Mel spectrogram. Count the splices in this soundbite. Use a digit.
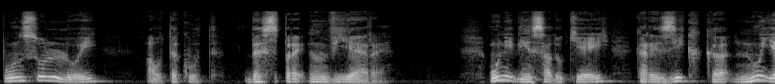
1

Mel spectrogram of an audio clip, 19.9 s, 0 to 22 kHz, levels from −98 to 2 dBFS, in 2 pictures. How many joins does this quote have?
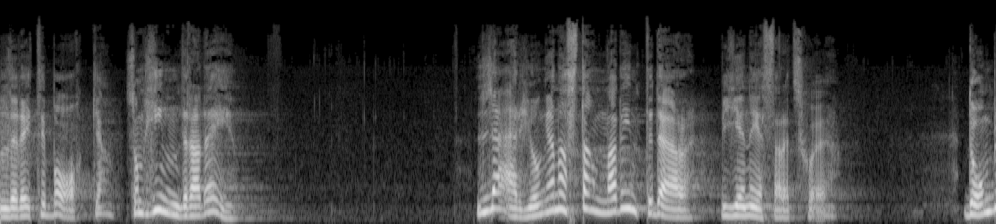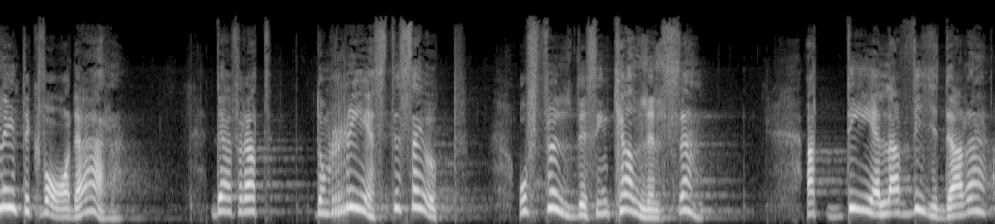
1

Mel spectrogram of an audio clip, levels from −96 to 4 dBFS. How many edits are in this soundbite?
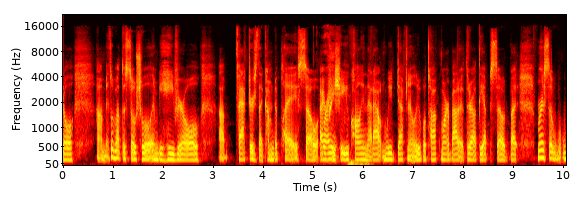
1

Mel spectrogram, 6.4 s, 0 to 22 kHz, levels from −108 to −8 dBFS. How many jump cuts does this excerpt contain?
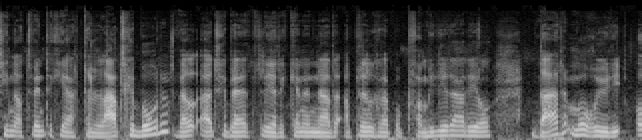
2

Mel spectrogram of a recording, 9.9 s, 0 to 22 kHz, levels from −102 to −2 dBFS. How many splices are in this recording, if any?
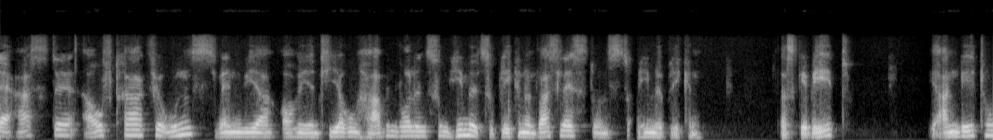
0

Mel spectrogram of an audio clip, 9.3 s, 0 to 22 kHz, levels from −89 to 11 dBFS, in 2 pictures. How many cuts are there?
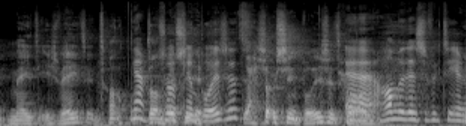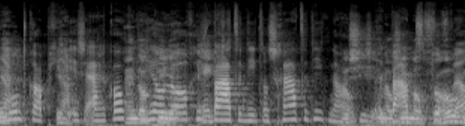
0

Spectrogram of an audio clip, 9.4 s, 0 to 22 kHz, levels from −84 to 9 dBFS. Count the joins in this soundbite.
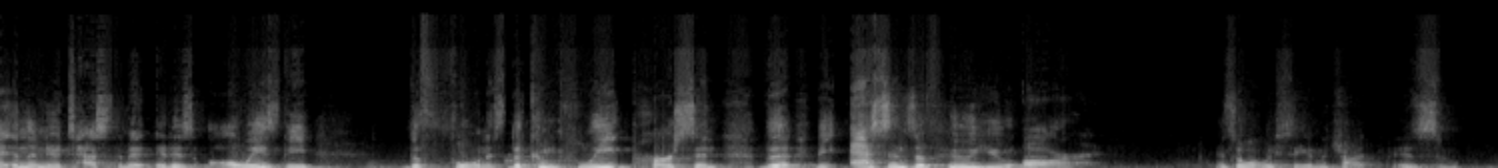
1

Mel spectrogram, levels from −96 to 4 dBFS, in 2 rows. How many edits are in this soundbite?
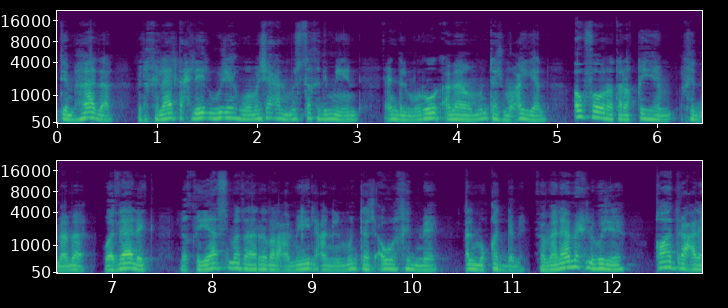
2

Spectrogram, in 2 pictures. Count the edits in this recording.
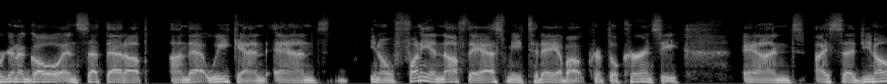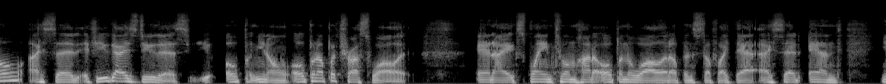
0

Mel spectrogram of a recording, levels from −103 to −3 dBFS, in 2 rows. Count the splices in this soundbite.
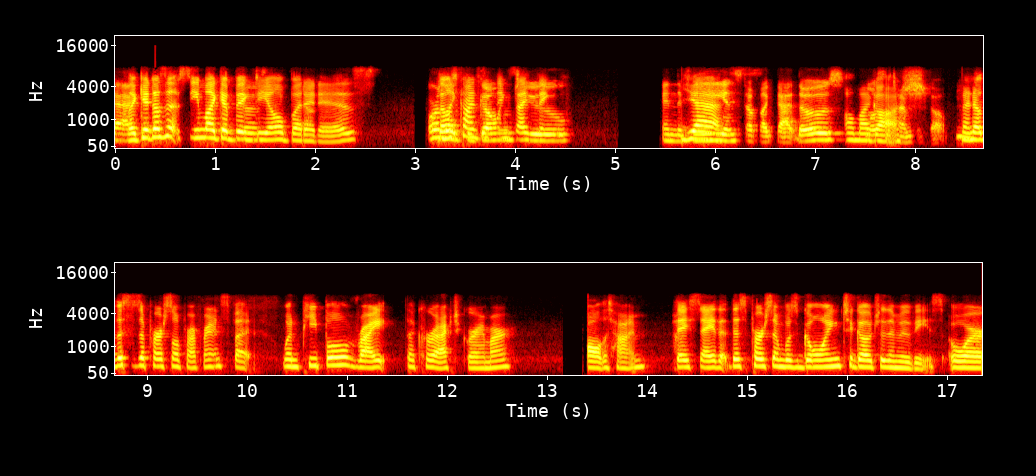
2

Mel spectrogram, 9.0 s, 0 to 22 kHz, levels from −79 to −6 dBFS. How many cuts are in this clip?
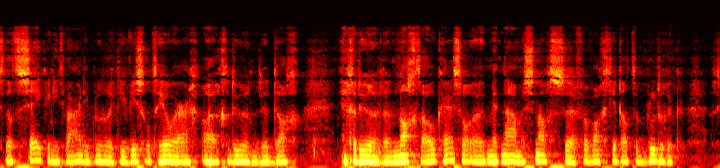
0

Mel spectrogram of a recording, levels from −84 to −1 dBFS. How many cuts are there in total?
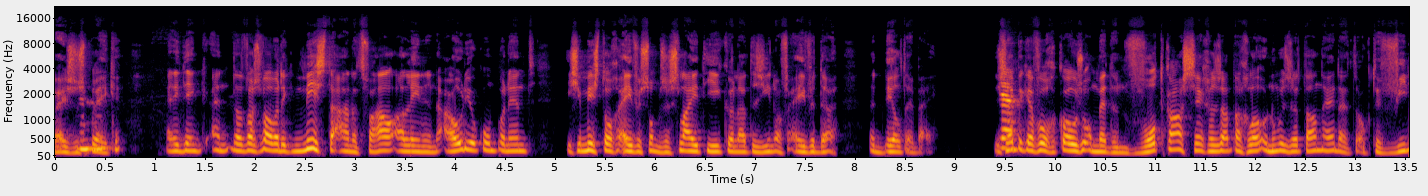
0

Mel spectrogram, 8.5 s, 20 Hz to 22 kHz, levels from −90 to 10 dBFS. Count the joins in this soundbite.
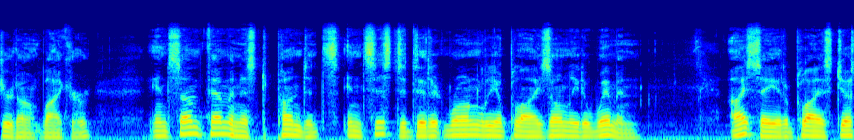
0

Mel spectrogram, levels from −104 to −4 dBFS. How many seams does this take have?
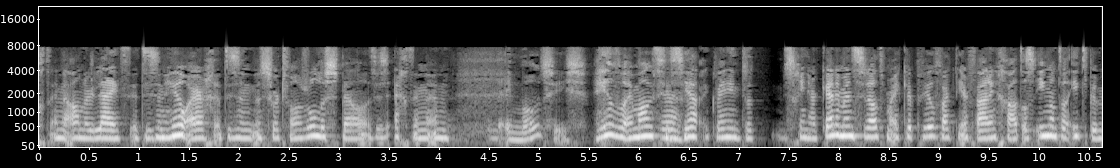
1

